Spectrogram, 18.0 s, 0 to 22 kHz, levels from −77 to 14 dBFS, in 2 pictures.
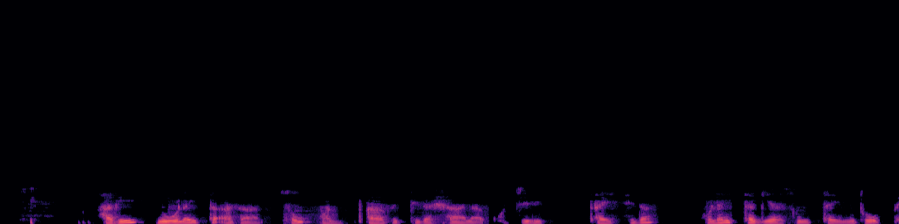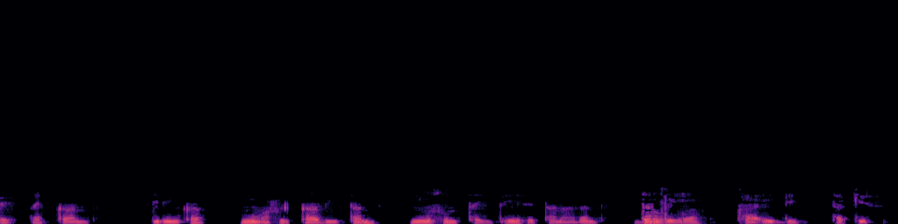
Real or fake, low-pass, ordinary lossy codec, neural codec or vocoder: real; 3.6 kHz; AAC, 16 kbps; none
